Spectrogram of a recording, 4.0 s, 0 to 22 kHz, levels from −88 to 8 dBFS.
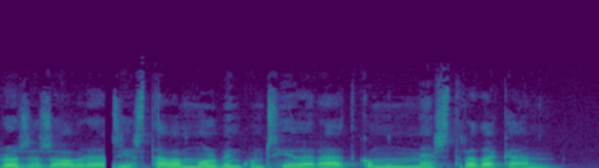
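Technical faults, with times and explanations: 0.69–0.75 s, digital wireless dropout: the radio link lost too much data, so the receiver muted for 60 ms, leaving a clean, noiseless hole just before "i estava molt ben".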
